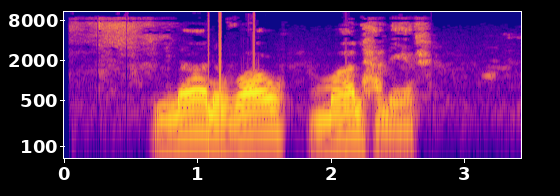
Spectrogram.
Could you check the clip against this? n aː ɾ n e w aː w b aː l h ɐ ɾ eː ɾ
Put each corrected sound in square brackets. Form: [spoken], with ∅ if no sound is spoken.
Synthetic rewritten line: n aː [∅] n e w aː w [m] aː l h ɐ [l] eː ɾ

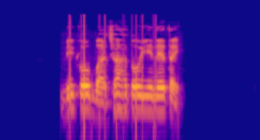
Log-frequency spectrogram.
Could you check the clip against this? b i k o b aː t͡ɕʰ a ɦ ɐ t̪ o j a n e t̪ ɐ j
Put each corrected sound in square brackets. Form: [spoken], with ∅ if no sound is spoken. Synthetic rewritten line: b i k o b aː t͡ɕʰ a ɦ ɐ t̪ o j [i] n e t̪ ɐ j

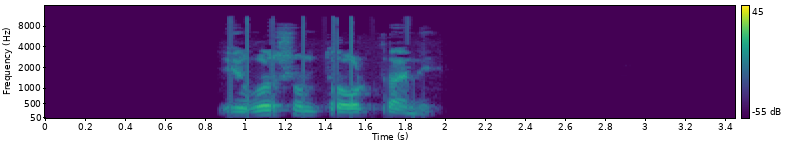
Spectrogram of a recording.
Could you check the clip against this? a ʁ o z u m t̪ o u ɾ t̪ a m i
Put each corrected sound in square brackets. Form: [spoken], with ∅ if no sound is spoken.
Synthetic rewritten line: [i] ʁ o [s] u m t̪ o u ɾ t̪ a [n] i

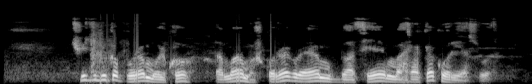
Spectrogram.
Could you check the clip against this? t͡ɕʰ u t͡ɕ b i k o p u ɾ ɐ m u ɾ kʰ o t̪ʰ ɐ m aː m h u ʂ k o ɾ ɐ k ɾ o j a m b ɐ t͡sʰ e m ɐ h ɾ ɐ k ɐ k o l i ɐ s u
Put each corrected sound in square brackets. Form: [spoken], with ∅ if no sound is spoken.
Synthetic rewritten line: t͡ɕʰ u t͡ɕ b i k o p u ɾ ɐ m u [l] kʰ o [t̪] ɐ m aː m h u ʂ k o ɾ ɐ k ɾ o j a m b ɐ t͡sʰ e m ɐ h ɾ ɐ k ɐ k o [ɾ] i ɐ s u

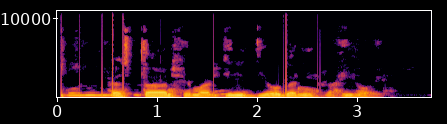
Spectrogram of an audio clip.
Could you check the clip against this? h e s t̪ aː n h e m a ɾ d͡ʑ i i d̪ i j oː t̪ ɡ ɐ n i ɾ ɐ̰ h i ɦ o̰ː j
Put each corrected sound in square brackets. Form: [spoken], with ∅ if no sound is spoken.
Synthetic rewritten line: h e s t̪ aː n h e m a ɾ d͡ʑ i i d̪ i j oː [∅] ɡ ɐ n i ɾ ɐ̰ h i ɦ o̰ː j

